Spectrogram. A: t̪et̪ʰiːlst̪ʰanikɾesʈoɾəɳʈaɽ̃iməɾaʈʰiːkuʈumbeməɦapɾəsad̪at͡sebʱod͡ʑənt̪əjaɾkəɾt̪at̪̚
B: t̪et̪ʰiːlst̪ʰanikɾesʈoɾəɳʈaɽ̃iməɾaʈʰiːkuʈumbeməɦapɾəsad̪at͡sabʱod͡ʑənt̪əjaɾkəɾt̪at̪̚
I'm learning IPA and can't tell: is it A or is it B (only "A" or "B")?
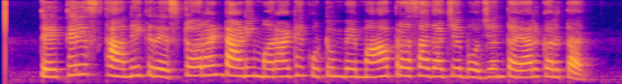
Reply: A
